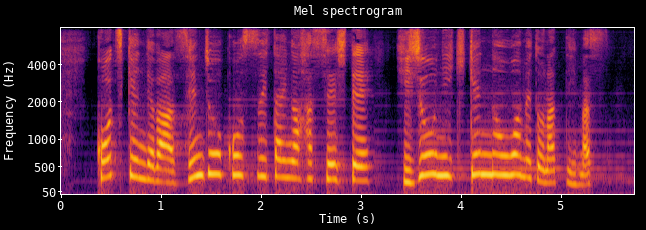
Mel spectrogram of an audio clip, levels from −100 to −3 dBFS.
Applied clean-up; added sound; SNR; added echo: neural separator model SepFormer DNS4.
